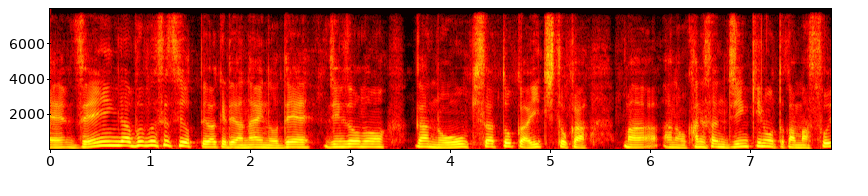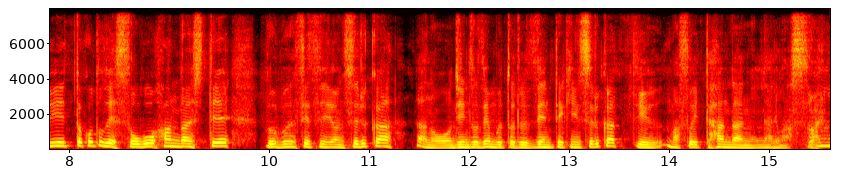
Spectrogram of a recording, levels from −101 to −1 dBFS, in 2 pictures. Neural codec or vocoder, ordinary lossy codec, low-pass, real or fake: codec, 16 kHz, 4.8 kbps, FACodec; none; none; fake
